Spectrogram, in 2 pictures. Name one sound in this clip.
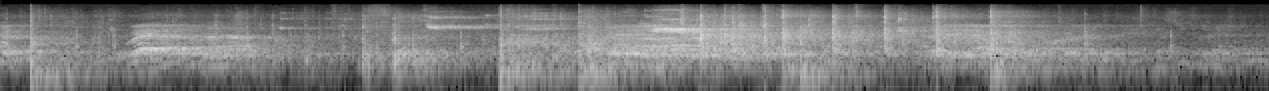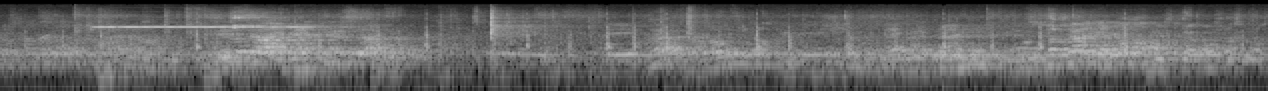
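A volleyball is struck and bounces in a large echoing hall.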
